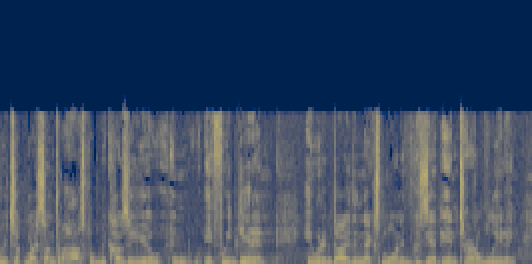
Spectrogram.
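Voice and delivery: normal talking voice

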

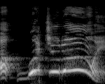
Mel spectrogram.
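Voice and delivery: high-pitched, loud yell.

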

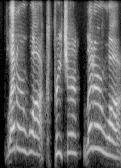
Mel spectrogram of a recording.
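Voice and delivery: fervent cry. Retelling a sermon where a congregant yells back to the preacher, imitating a yell from the back. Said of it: "someone in the back yelled".

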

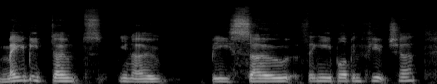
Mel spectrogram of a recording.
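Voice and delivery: high, play-acted, condescending, patronizing talking-down tone. Speaker retells a man's reply to a love letter, in a mock-patronizing tone. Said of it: "he then sort of very patronizingly says".

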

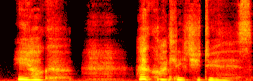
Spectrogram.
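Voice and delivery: breathless, out of breath. Narrator reads a woman who ran to a man's house, out of breath. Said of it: "completely out of breath".

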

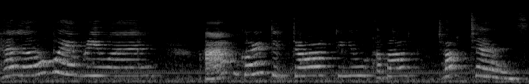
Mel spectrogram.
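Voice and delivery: very high little puppet helper voice. A puppet introducing a talk to everyone, in a puppet voice. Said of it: "A puppet is used to explain".

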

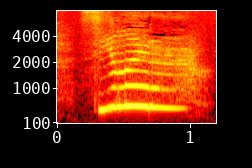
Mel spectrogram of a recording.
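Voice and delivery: silly, squeaky, very high and loud.

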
